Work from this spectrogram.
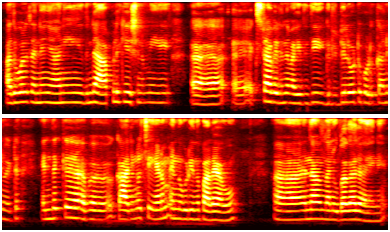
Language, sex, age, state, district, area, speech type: Malayalam, female, 18-30, Kerala, Thiruvananthapuram, urban, spontaneous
